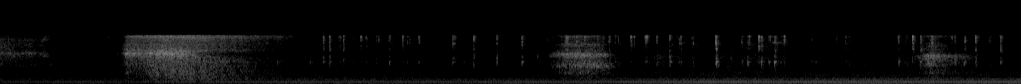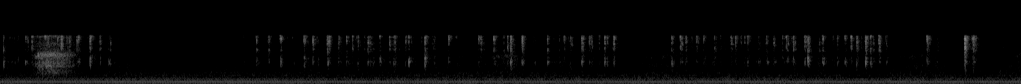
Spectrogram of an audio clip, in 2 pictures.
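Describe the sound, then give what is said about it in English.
Rapid, forceful typing of a reply in a chat window on a computer keyboard, dense clusters of sharp key clicks with a few short pauses, fairly quiet over a steady low hum. There is no talking. “I'm going to go ahead and type in a reply real quick, so you are going to hear some angry typing.”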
